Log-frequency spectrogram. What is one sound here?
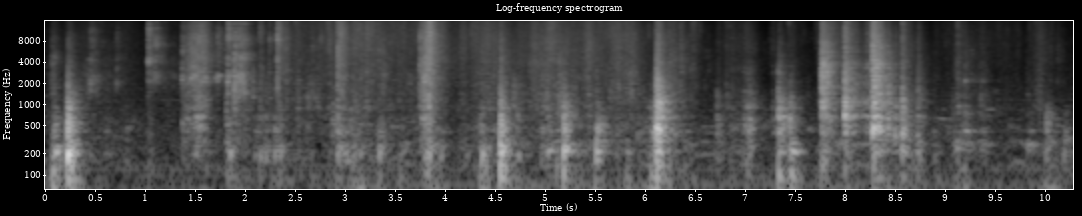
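Plastic wrapping crinkles and rustles as it is torn open.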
